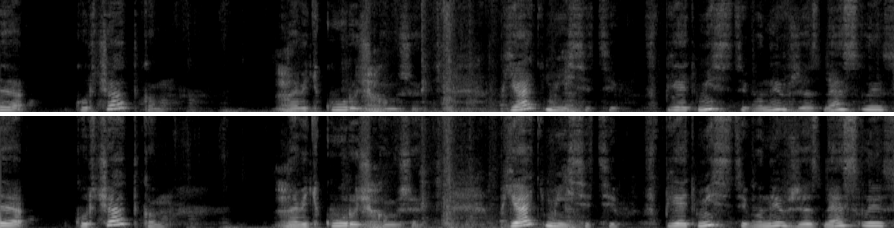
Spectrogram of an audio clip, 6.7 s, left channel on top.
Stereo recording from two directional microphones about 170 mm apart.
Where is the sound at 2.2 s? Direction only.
20° right (ahead or behind).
